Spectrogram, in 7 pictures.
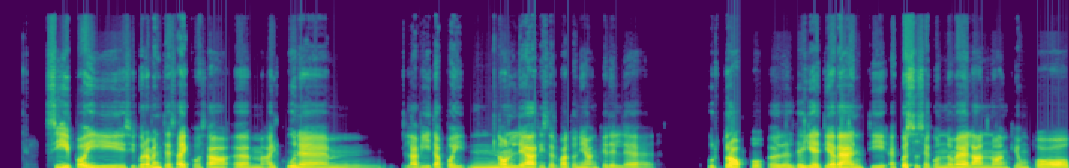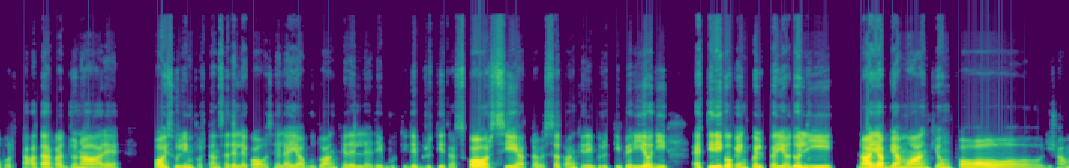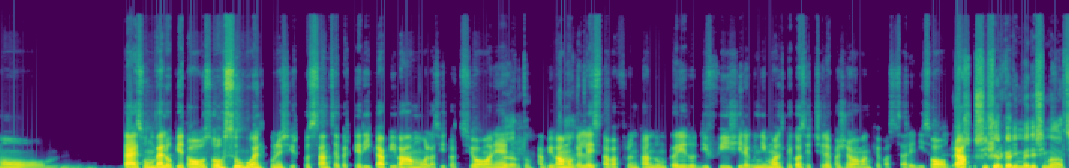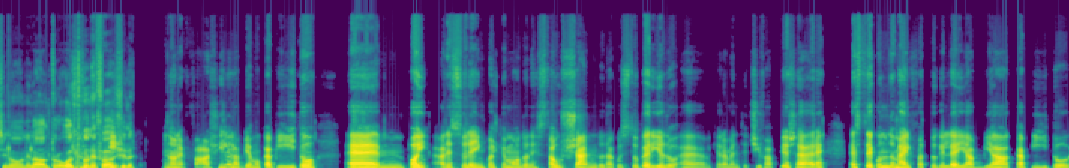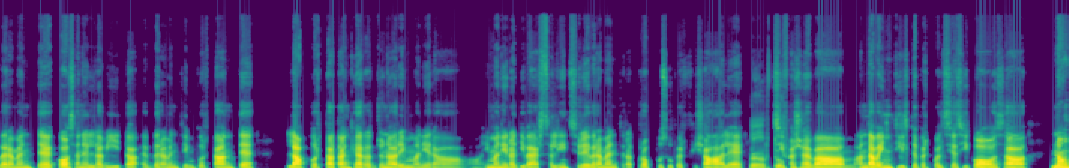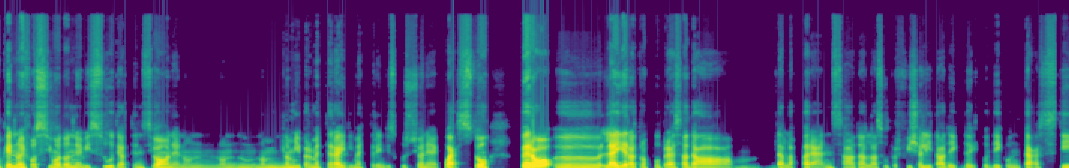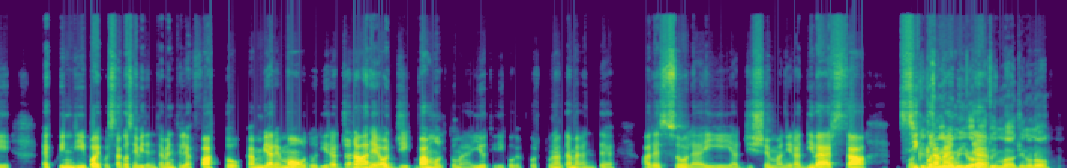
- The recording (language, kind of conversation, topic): Italian, podcast, Hai un capo che ti fa sentire subito sicuro/a?
- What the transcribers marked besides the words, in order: other background noise; laughing while speaking: "su"; laughing while speaking: "volte"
